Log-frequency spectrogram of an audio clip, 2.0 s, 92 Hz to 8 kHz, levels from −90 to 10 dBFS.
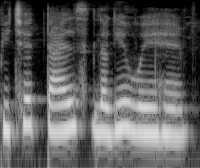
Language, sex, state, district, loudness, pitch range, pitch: Hindi, female, Arunachal Pradesh, Lower Dibang Valley, -12 LUFS, 230-260 Hz, 250 Hz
